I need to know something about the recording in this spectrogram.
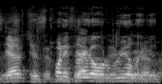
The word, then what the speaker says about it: Medvedev: Yeah, the Medvedev, how you say his name, is Medvedev, 23-year-old Medvedev, really whatever.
